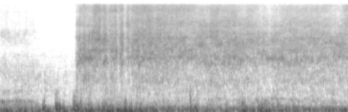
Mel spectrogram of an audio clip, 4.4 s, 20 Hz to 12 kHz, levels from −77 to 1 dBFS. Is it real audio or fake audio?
fake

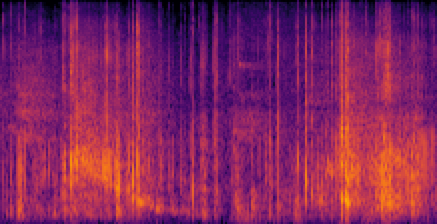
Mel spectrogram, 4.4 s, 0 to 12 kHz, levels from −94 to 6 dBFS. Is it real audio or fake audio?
real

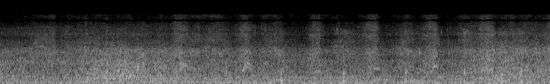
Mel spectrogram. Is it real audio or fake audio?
real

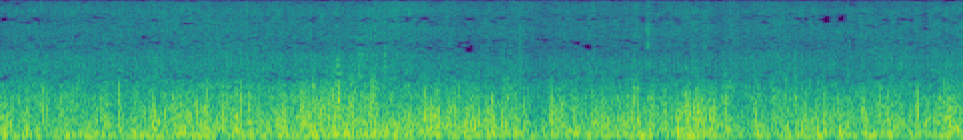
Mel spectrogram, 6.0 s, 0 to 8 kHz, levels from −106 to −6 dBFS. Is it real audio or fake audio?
real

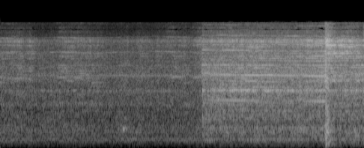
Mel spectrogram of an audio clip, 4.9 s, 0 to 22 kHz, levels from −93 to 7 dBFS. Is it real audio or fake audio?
real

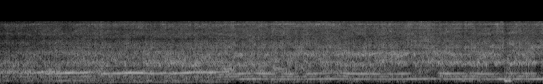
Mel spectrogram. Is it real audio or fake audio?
fake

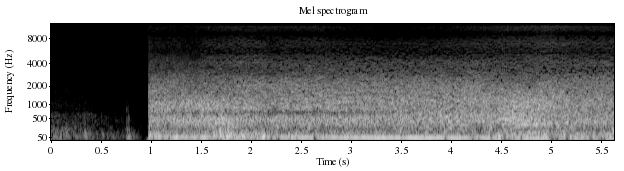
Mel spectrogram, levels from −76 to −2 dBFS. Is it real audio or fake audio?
real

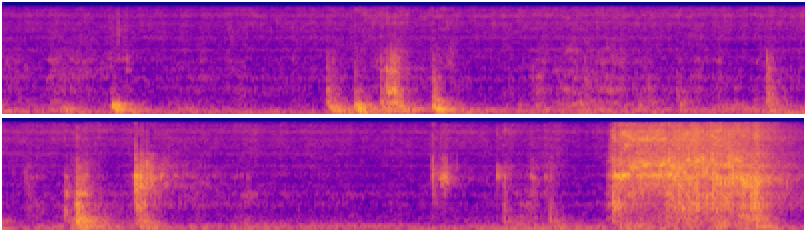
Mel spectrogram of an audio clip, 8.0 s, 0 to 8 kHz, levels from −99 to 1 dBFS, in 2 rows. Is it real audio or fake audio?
fake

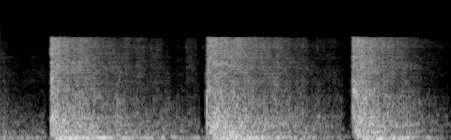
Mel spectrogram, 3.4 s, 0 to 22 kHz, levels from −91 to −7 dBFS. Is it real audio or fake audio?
fake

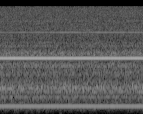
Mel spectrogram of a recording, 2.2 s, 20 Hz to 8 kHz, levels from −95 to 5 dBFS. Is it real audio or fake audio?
real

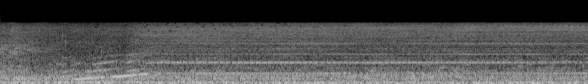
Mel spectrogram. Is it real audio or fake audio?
real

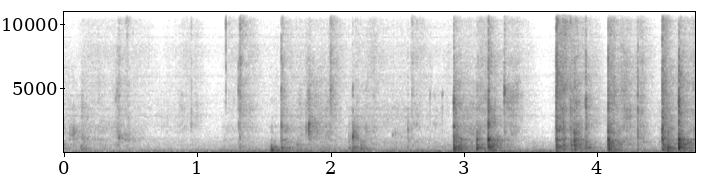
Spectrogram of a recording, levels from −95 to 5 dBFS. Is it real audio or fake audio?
fake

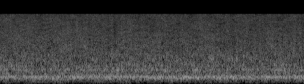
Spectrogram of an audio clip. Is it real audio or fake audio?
fake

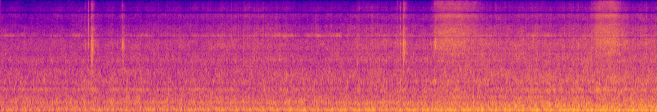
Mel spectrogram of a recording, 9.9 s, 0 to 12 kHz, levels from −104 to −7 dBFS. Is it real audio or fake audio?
fake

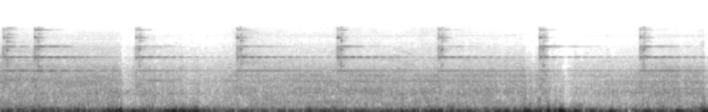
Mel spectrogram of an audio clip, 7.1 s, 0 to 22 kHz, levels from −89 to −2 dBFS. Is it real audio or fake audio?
real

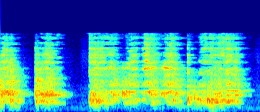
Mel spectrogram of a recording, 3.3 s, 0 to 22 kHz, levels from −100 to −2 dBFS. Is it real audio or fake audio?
real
